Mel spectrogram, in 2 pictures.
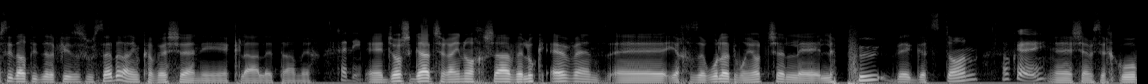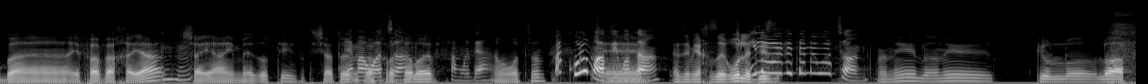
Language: Hebrew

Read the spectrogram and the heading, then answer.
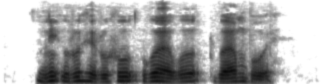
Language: Kinyarwanda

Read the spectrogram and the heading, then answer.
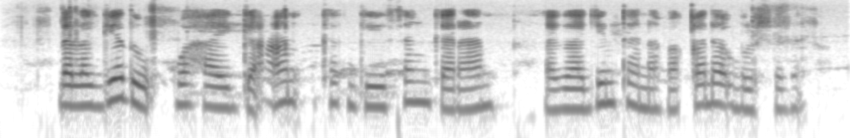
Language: Somali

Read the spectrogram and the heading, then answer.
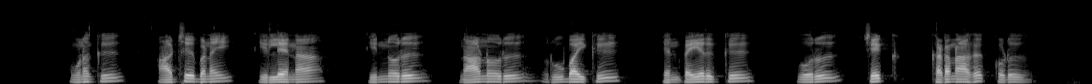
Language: Tamil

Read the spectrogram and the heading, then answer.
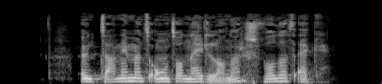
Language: Western Frisian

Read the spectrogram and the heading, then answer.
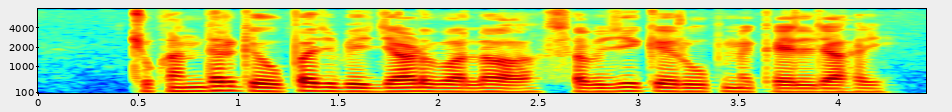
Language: Magahi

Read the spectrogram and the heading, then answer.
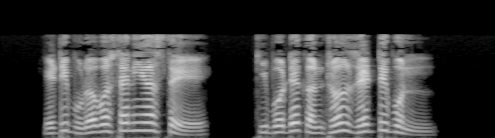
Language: Bangla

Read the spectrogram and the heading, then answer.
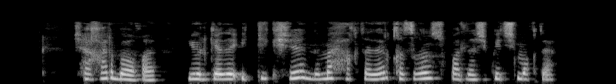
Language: Uzbek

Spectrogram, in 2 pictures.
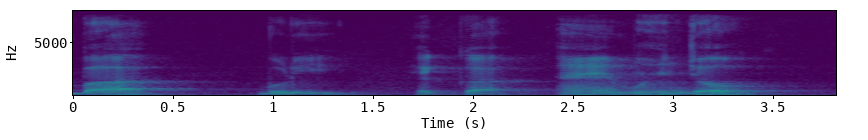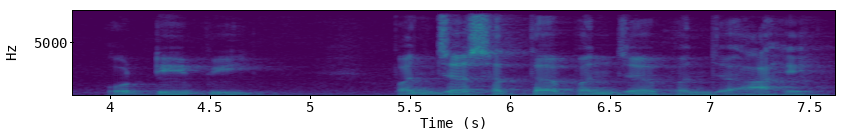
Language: Sindhi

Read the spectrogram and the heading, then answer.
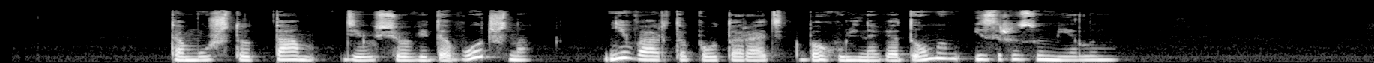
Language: Belarusian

